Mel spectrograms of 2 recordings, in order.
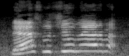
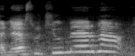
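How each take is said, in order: First: Higher and louder, fast, MAD hit hardest; louder repeat. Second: A bit higher, fast, disbelieving; incredulous question. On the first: Tied-up man repeating at his girlfriend, louder with MAD stressed. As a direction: throw it back at her, louder. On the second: Tied-up man snapping at his girlfriend, fast and incredulous. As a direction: ask it like he can't believe her. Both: Retold or imitated. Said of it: "He was just like".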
